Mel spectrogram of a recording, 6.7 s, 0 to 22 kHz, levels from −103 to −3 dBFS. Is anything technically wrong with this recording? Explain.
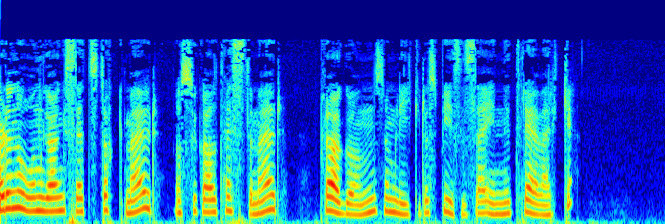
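Yes. Throughout the speech there is plainly audible damage from MP3 compression, likely from an encoder starved of bits, which fits a bitrate around 40 kbps. With so few bits, the encoder cuts the treble outright, leaving nothing above 10.6 kHz, and discards weaker frequency lines. These lines drop in and out from one frame to the next, so the speech sounds dull at the top and carries a watery, swirling texture with smeared attacks.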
